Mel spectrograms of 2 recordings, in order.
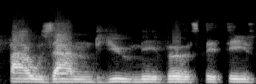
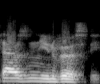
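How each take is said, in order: First: The final d of thousand is clearly pronounced. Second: The final d of thousand is dropped. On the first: The speaker calls it wrong. "Why we don't say" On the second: The speaker calls it right. "but ... The t and the d will disappear"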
